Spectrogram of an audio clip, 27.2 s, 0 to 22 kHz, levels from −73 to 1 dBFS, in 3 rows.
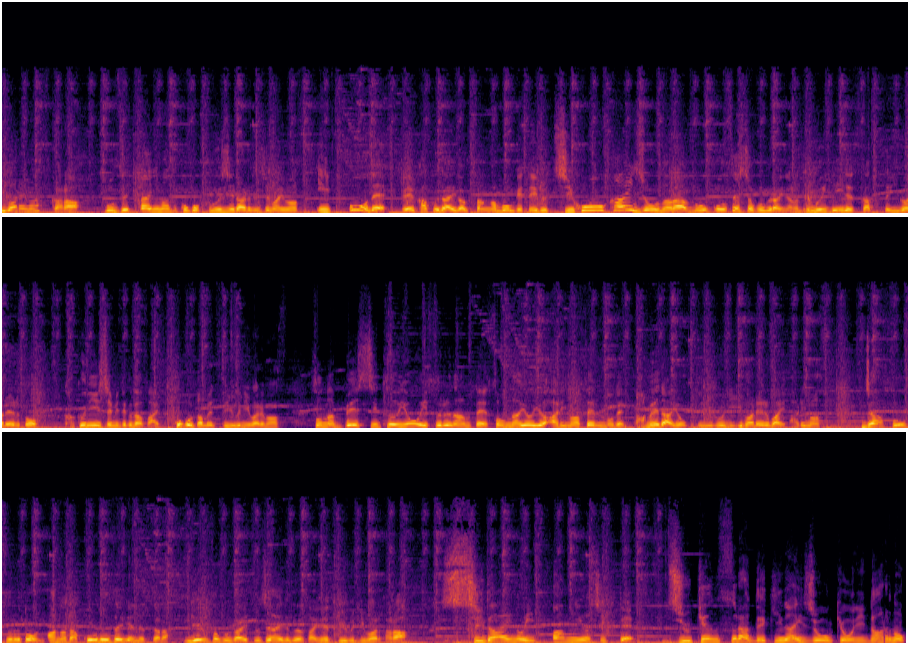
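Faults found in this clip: Nothing to flag here: no dropouts, glitches or other audible faults turned up anywhere in the audio.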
